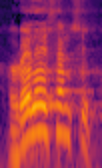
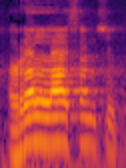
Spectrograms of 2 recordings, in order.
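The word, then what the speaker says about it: relationship: রিলেশনশিপ, রিলেশনশিপ সম্পর্ক। Link, link মানেও সম্পর্ক। রিলেটিভস, রিলেটিভস আত্মীয়। এগুলো আমরা দেখো রিলেশনশিপ বলি, উচ্চারণ রিলেশন না, রিলেশনশিপ।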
